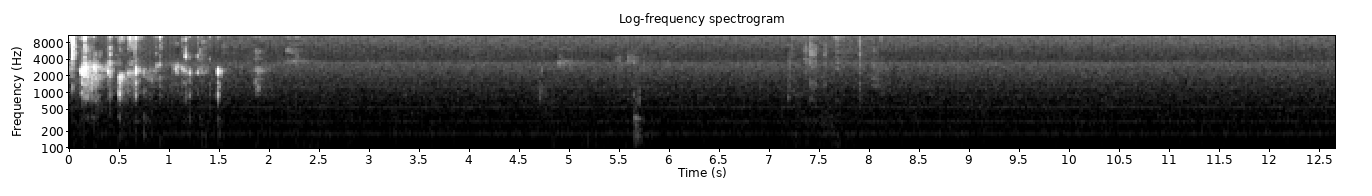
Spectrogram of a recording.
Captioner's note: applause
